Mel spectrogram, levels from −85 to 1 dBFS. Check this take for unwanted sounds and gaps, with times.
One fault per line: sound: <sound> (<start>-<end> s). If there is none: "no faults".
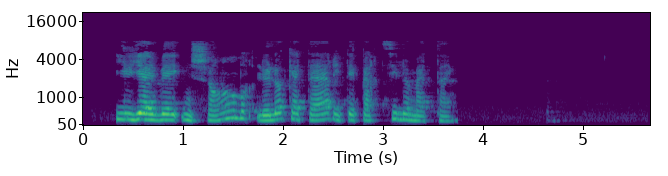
no faults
